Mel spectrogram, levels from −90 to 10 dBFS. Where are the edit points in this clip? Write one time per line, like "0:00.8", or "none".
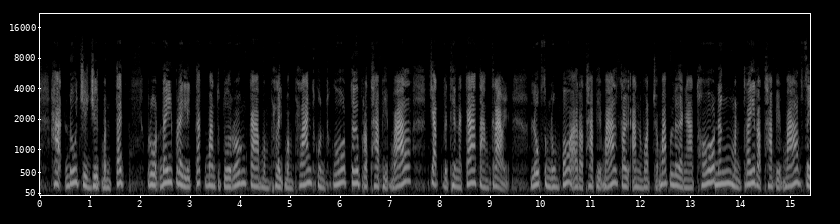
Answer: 0:13.5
